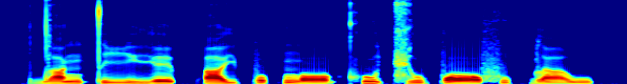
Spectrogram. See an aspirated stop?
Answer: yes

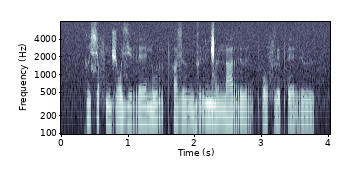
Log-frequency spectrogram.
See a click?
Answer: yes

